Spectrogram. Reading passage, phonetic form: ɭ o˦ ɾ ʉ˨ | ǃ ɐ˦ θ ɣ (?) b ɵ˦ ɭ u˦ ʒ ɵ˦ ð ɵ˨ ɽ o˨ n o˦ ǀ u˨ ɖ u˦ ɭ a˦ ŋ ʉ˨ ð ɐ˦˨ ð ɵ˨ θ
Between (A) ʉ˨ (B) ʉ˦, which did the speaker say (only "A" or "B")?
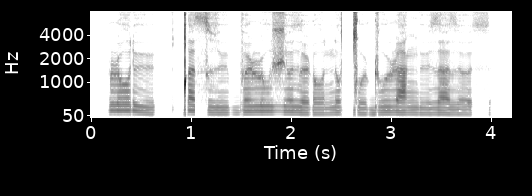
A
